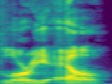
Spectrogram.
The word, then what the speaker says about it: Lore'l: it lore'l lore'l okay your name is pronounced lore'l okay thank you all I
